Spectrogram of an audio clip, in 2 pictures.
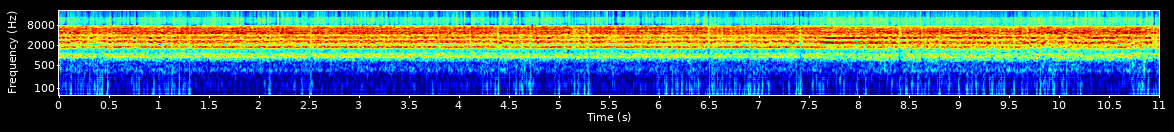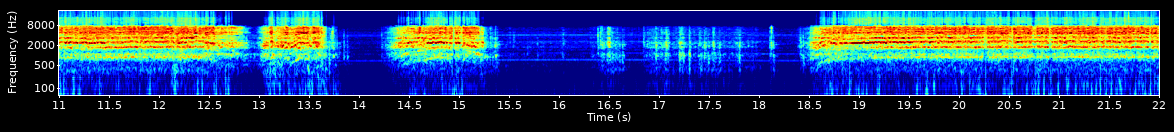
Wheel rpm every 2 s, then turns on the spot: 240, 240, 230, 230, 210, 220, 120, 70, 20, 120, 230.
14-18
